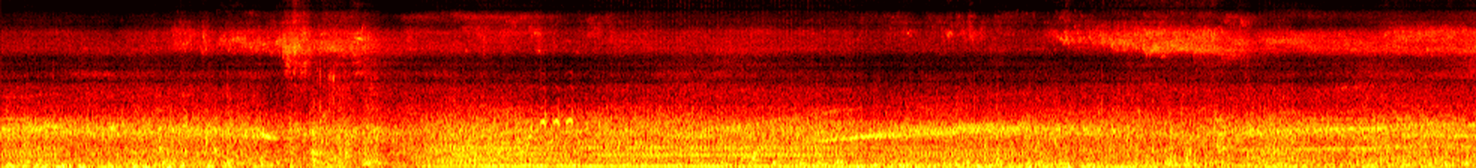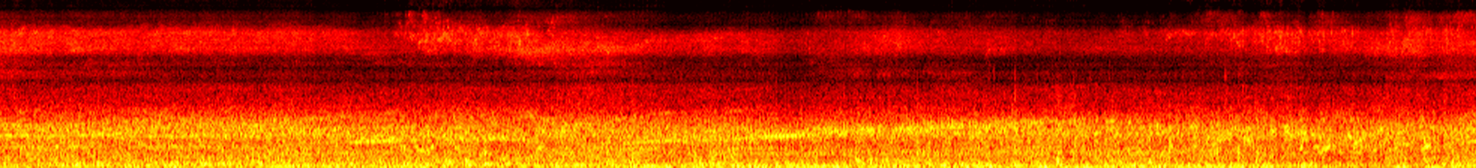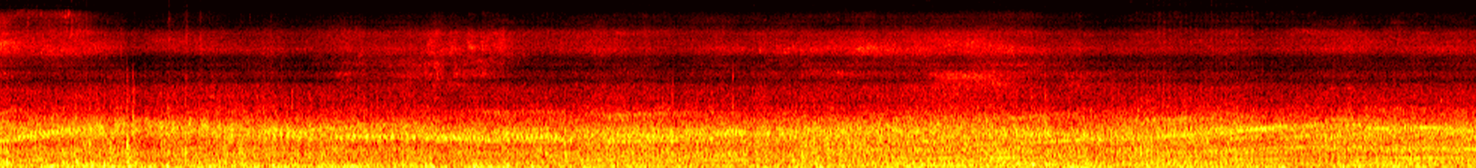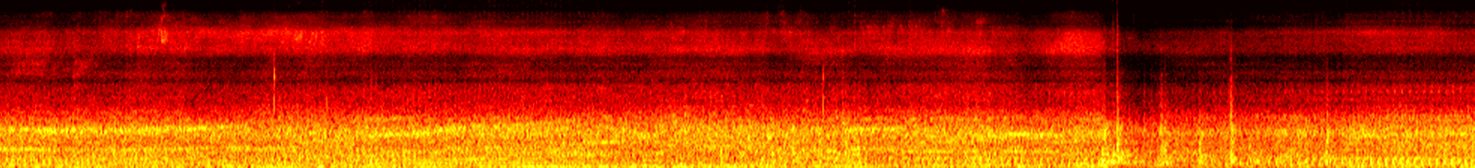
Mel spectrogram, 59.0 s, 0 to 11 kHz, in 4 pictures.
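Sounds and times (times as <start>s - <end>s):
go-kart engine running: 2.9s - 10.7s.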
